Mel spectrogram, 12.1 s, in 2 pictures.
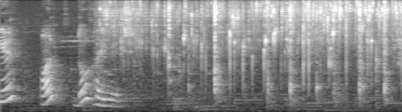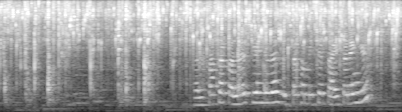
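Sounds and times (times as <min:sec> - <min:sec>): garlic and chilli sizzling in oil: 0:01.4 - 0:12.0
spatula stirring in pan: 0:01.9 - 0:08.9.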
